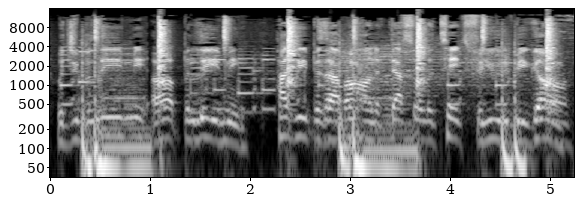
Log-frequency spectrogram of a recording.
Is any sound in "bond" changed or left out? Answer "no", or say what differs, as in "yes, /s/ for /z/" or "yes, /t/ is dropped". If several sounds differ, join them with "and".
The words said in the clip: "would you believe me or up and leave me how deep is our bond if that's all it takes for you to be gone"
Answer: yes, /d/ is dropped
